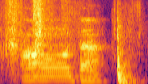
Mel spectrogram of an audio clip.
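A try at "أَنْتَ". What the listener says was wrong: Longer. Anta. Why is it ikhfa? Anta.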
